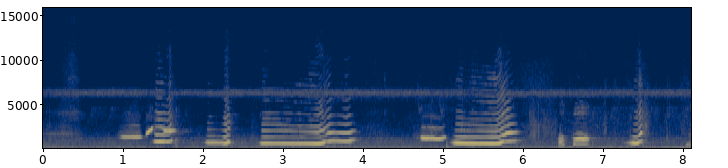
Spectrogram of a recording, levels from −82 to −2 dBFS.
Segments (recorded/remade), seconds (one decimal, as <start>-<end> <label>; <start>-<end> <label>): 0.0-8.1 recorded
